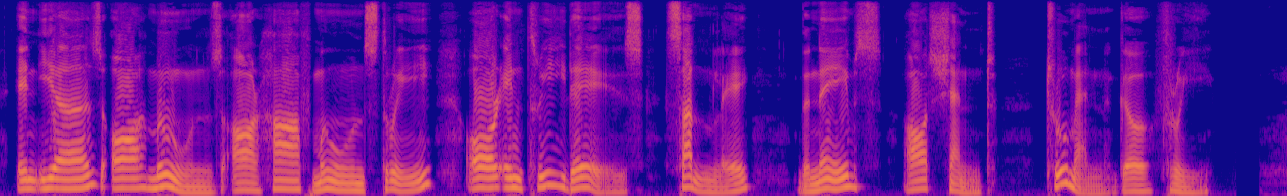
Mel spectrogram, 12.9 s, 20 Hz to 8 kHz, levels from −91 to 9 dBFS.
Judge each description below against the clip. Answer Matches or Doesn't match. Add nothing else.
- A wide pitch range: Matches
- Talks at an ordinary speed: Doesn't match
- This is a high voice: Doesn't match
